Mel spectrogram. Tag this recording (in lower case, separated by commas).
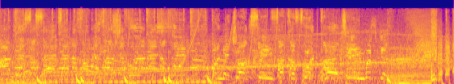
music, dubstep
